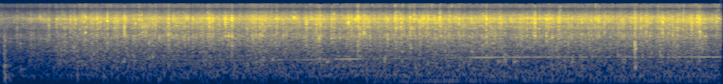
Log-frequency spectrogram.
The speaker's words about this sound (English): Yep, the rain is back and a road sweeper outside. How can you sweep roads when it's raining?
